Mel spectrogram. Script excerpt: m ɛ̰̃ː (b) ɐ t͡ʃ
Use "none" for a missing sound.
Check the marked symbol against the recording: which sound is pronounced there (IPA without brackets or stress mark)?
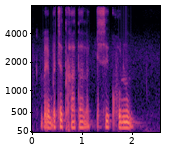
b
